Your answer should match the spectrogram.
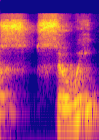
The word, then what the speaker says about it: Sui: our test net on uh sui Network or sui uh it's pronounced sweet written soie um and um so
